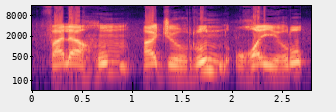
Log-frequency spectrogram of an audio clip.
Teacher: غیر فلہم اجر یہاں پر دو پیش کے بعد غین ہے غین حروف حلقے ہیں اس لیے یہاں پر نون کو ظاہر کر کے پڑھنا ہے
